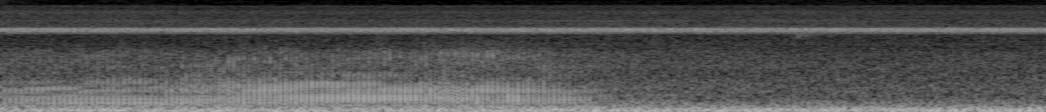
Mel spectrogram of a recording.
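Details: Night-time crickets chirping in one sustained high tone, joined for the first few seconds by a humming, droning sound from a passing plane, with low rumble underneath.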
